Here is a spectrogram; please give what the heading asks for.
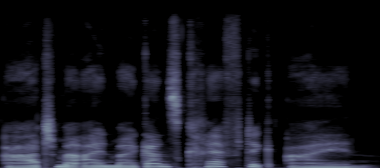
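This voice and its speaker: Very slow, soothing woman sleep story narrator. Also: medium pitch, fairly even intonation, no echo, clean studio sound. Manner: soothing, gentle sleep story delivery, partly breathy near-whisper. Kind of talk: slow guided relaxation and bedtime story narration.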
